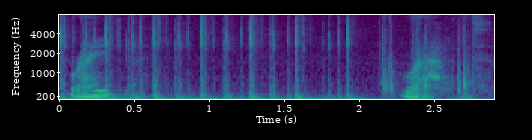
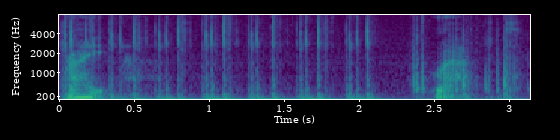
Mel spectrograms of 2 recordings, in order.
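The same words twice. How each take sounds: The two takes are said the same way.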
